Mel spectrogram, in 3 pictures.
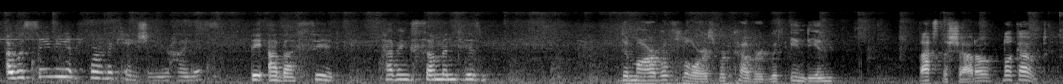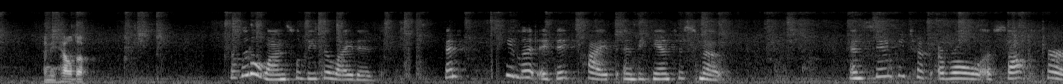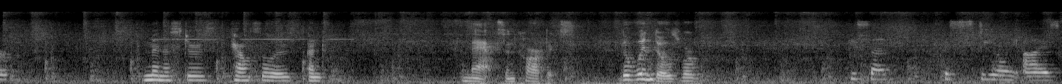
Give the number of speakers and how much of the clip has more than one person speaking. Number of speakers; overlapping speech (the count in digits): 5, no overlap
